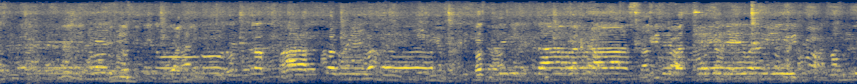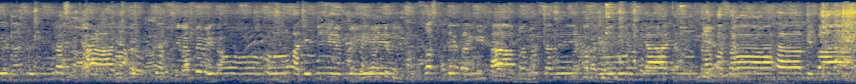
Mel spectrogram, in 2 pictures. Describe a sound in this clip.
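A man chants in a steady sing-song voice nearby.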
